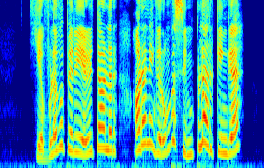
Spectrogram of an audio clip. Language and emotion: Tamil, surprised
